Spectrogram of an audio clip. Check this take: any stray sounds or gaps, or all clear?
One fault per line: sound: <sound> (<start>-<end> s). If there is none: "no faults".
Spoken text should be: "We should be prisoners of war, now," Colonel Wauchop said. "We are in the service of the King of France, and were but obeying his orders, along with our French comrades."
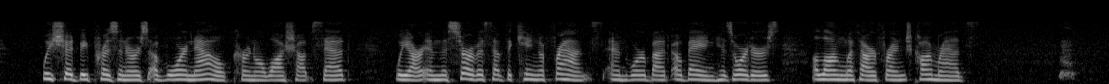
sound: bark (10.6-10.9 s)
